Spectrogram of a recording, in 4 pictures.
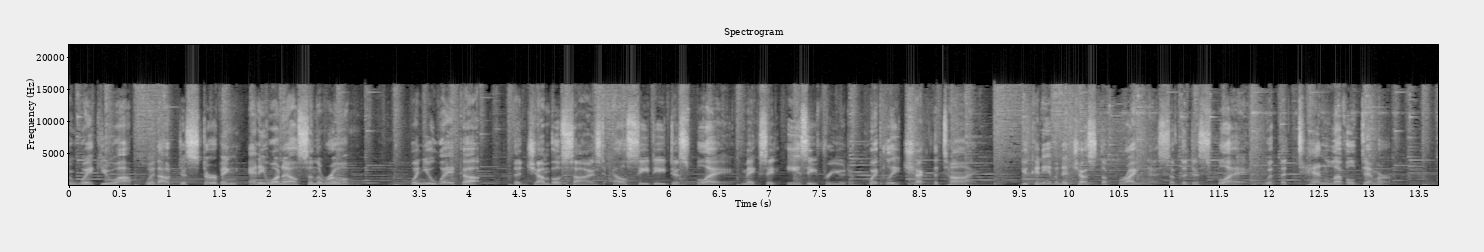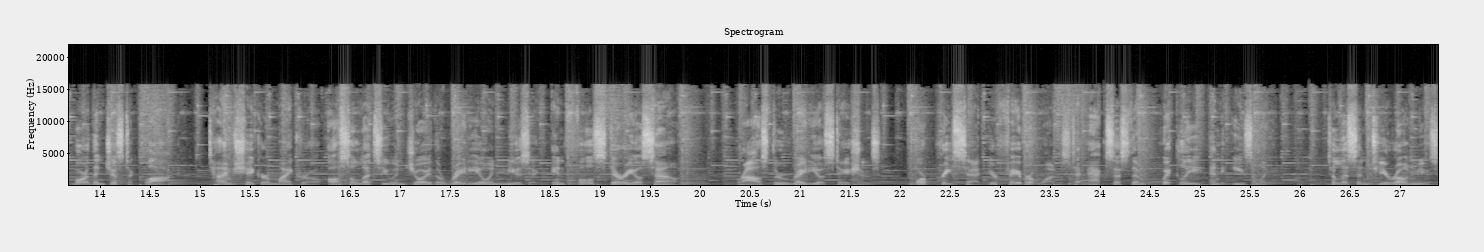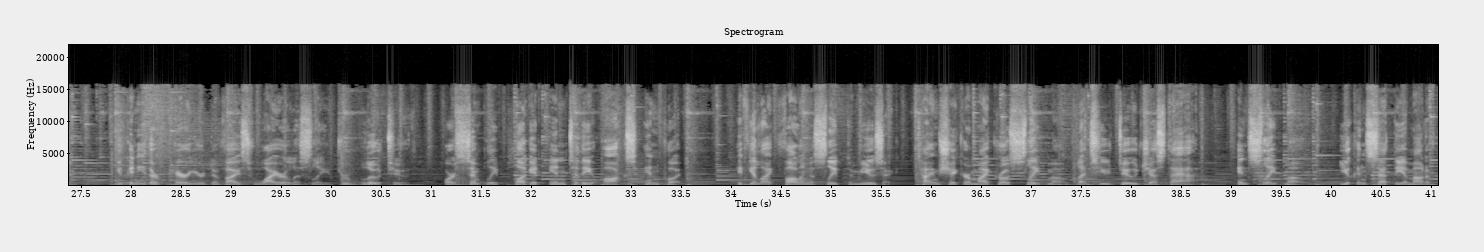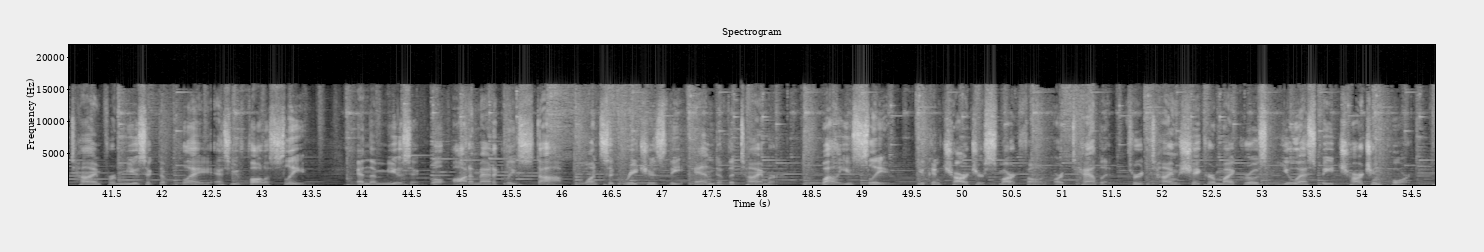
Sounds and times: Speech: 0.0s - 54.6s
Music: 0.0s - 54.7s.

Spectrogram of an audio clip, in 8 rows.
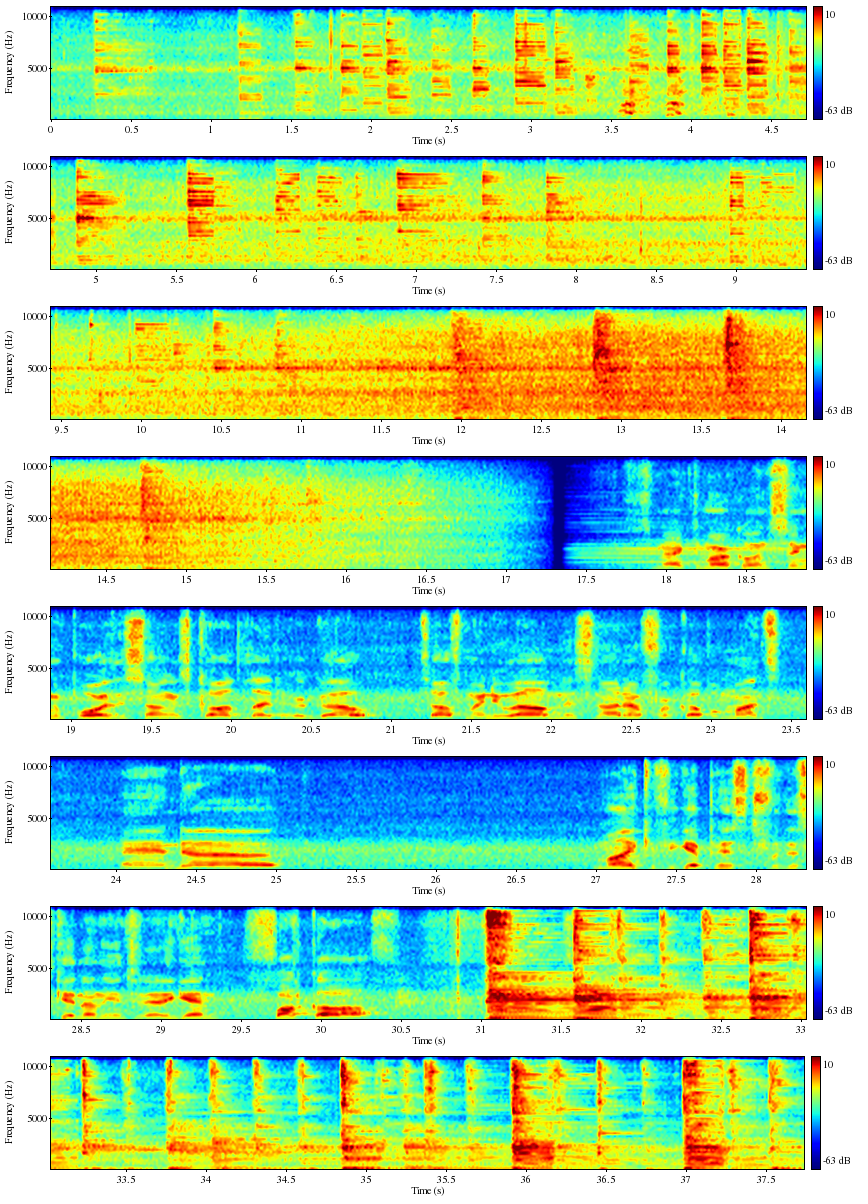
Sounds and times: Music: 0.2s - 15.1s, 17.4s - 18.8s, 31.0s - 37.7s
Speech: 17.8s - 25.1s, 27.0s - 30.5s.

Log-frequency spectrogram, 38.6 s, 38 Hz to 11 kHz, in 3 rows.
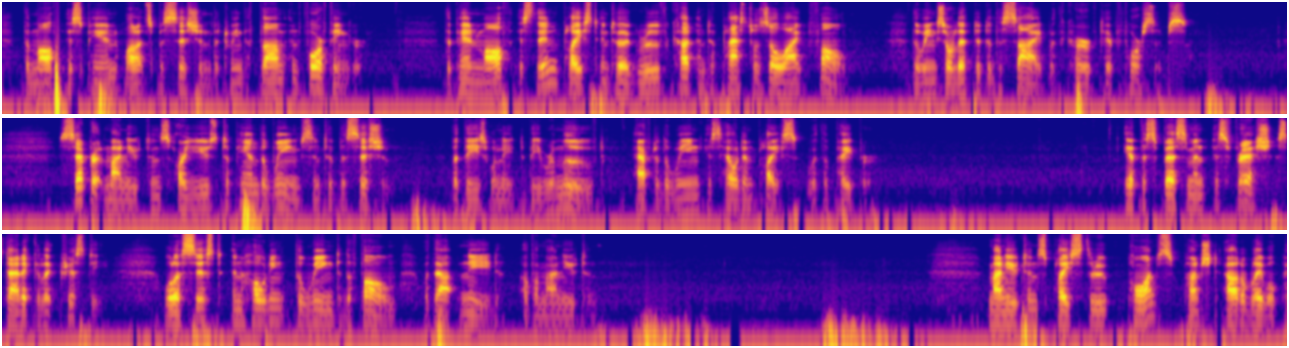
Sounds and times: Speech: 0.2s - 3.6s, 4.4s - 8.5s, 9.1s - 11.9s, 13.4s - 16.7s, 17.4s - 21.6s, 24.1s - 26.7s, 27.4s - 31.6s, 35.6s - 38.5s.

